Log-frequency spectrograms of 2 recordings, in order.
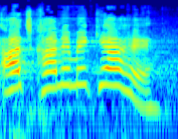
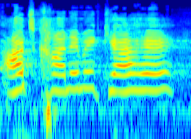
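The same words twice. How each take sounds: First: It is said in a cheerful mood. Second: It is said in a grumpy mood.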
